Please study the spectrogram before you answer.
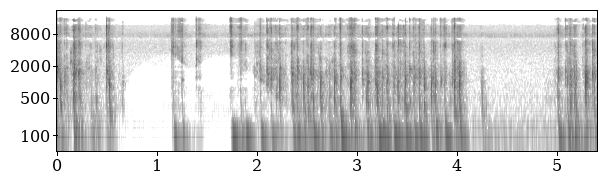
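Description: Fingers type on a compact plastic mechanical keyboard with plastic cat keycaps, producing quick, irregular clicks and thocky low taps with a bright top edge. A short pause at about one second and a longer gap near 1.5 seconds break the flow before dense, steady typing resumes and then eases off.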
